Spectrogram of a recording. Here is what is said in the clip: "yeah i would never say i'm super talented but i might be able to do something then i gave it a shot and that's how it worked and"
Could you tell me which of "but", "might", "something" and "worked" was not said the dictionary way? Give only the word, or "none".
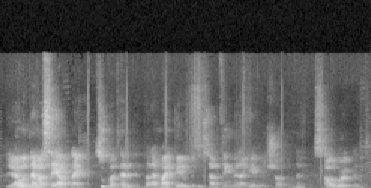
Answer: worked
